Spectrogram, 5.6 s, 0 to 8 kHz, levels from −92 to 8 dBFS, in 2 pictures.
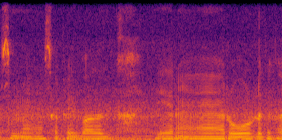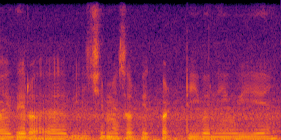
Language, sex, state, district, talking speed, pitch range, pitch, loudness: Hindi, male, Bihar, Araria, 200 wpm, 100-105 Hz, 100 Hz, -17 LUFS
